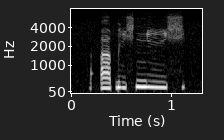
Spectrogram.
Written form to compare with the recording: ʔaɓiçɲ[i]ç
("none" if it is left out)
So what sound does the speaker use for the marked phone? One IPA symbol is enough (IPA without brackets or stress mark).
i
